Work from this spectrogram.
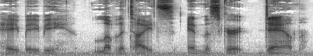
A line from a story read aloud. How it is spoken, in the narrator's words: In a very deep voice, he said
